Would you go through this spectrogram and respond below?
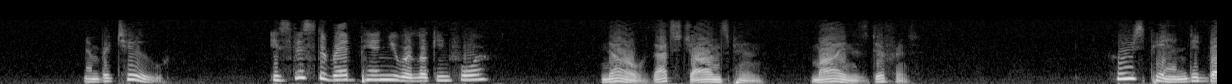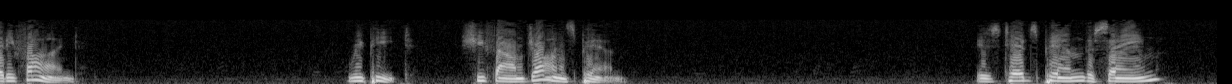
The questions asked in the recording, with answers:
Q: Is Ted's pen the same?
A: No, his pen is different.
